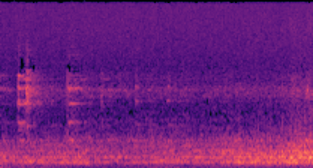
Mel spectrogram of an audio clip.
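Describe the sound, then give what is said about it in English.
Underground gas pressure mutters in an oil well at a drilling rig, a steady, dense low rumble that swells slightly toward the end, with a few faint ticks early on. “Hear that mutter? Gas pressure.”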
